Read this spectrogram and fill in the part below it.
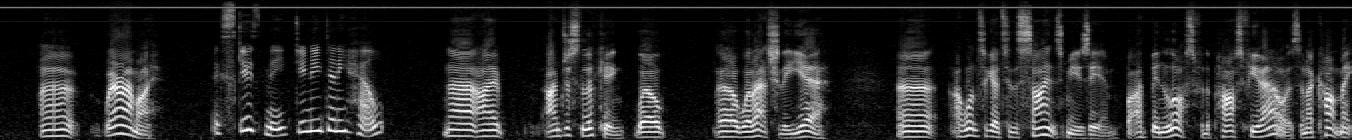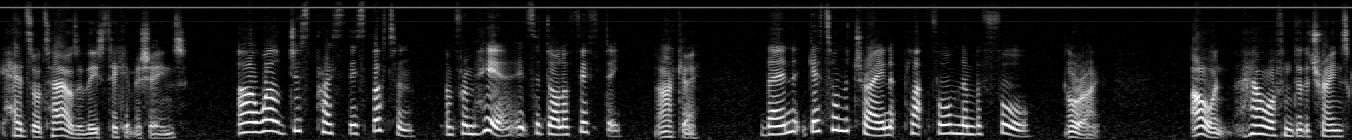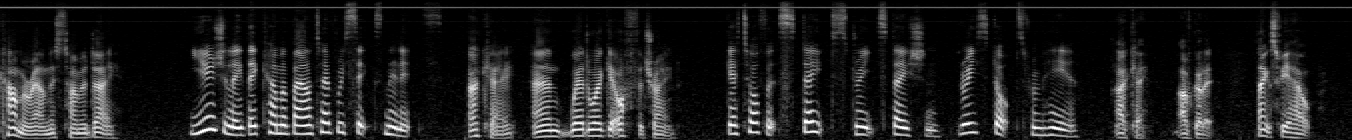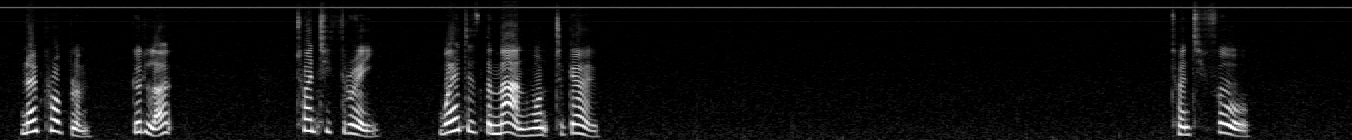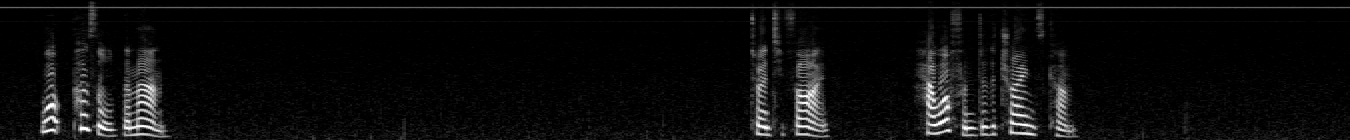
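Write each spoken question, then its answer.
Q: Where does the man want to go?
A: The Science Museum

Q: What puzzled the man?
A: The ticket machines

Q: How often do the trains come?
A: About every 6 minutes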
